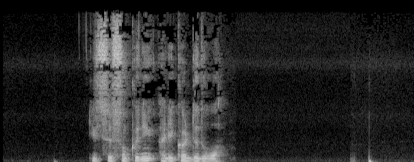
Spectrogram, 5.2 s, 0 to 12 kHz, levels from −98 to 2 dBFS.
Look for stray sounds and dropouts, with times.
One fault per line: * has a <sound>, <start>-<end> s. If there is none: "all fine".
all fine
